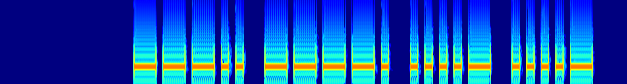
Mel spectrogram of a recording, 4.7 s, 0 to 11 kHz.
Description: Morse code, heard as a keyed tone, about 22 wpm, 700 Hz. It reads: 8944
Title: Numbers - 4-Digit 22wpm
